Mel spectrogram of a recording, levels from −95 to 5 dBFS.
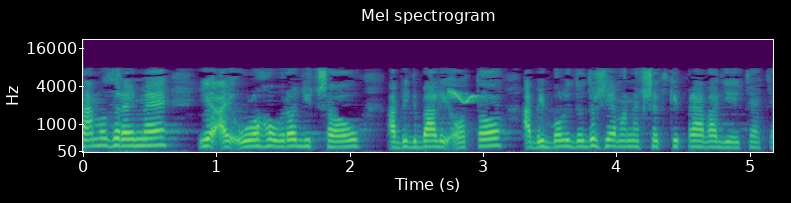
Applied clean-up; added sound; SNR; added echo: classical method log-MMSE.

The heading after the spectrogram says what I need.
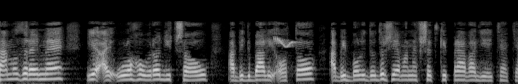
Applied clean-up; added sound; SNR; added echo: neural mask model RNNoise.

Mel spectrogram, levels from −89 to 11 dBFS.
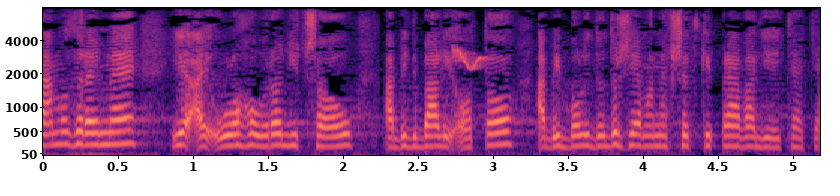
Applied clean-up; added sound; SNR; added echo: none; Bird; 13 dB; none.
